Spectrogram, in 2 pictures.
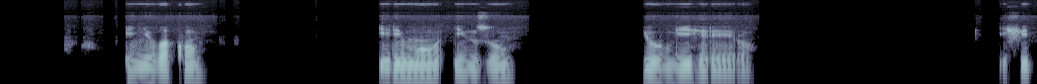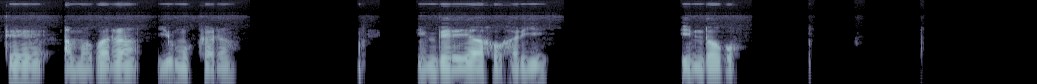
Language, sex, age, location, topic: Kinyarwanda, male, 18-24, Kigali, government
